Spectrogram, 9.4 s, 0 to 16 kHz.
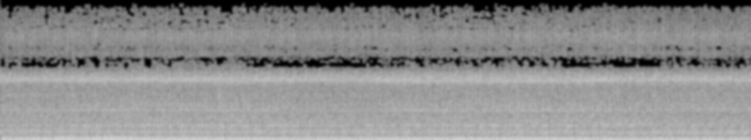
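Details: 2009 Jeep Wrangler 3.8L V6, 6-speed manual, shaking lumpy idle with uneven thump about three per second; dead misfire on cylinders 2 and 5, no spark from shorted #2/5 coil that burned the PCM coil driver.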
